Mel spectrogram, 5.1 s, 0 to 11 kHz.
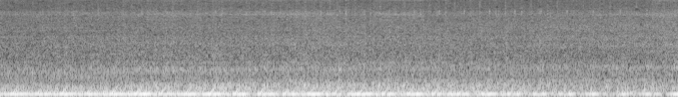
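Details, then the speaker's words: Homemade V8 racecar, first start, power steering hose just blew off: deep, lumpy idle with an uneven pulse of about three beats a second that hunts slightly; sounds like a misfire, rough idle from a vacuum leak at the brake booster line. "it's idling it sounds like it's got a nasty misfire ah I'm trying to get it to take some water puking [ __ ] fluid it's got a vacuum leak"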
